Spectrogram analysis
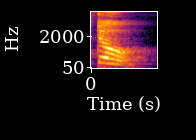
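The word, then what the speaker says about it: tau: It is pronounced as toe.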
